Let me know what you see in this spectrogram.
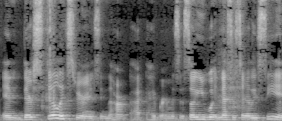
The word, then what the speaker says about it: hyperemesis: and all of a sudden now you're experiencing this hyperemesis. And that's how you pronounce it, by the way.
